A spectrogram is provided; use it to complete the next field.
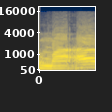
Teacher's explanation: اس دو زبر کو الف سے بدلیں گے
